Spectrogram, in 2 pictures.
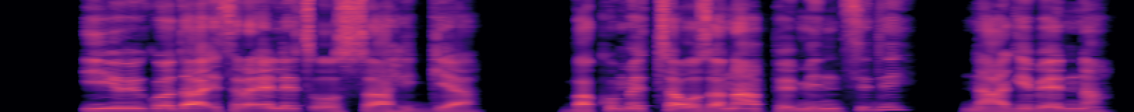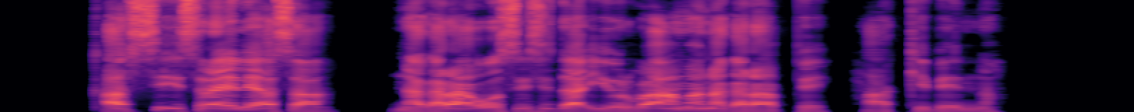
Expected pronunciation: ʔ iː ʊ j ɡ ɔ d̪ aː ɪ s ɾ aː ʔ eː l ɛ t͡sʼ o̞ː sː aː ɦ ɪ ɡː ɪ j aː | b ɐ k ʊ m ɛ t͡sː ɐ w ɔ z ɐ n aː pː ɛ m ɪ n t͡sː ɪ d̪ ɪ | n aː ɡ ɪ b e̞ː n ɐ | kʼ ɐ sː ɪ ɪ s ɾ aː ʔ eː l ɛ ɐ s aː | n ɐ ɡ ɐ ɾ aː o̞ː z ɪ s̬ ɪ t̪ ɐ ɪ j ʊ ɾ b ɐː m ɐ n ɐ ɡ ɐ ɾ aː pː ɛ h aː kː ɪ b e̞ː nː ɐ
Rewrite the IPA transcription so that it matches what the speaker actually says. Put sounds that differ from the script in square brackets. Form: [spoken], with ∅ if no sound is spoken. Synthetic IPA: ʔ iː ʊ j ɡ ɔ d̪ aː ɪ s ɾ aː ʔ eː l ɛ t͡sʼ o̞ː sː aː ɦ ɪ ɡː ɪ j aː | b ɐ k ʊ m ɛ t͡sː ɐ w ɔ z ɐ n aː pː ɛ m ɪ n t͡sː ɪ d̪ ɪ | n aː ɡ ɪ b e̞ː [nː] ɐ | kʼ ɐ sː ɪ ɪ s ɾ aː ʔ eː l ɛ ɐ s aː | n ɐ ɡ ɐ ɾ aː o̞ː [s] ɪ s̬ ɪ [d̪] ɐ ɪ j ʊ ɾ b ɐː m ɐ n ɐ ɡ ɐ ɾ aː pː ɛ h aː kː ɪ b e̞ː nː ɐ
